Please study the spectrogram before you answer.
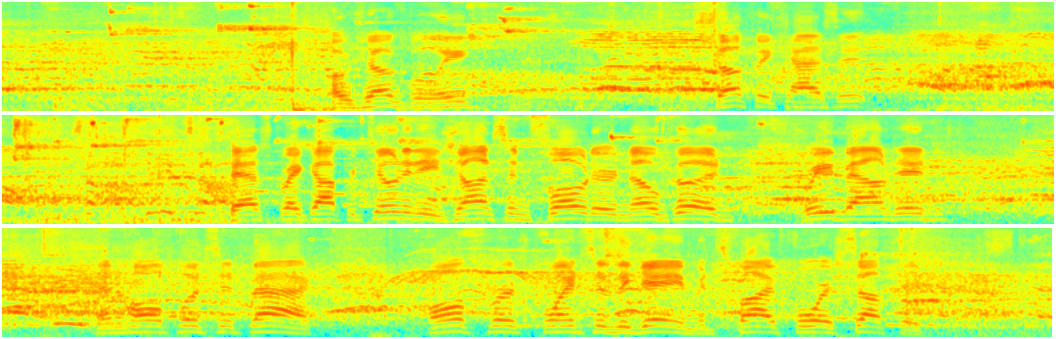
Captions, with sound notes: Ojugbele, Suffolk has it. That's break opportunity, Johnson floater no good, rebounded (yelling) And Hall puts it back. Hall's first point of the game, it's five four Suffolk.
